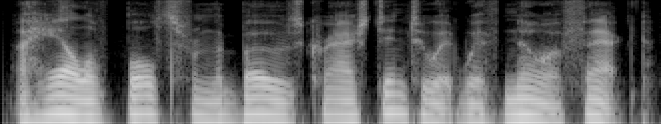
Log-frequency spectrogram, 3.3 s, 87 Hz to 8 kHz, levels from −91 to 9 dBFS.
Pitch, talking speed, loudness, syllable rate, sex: 95 Hz, 235 wpm, -18 LUFS, 5.1 syllables/s, male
